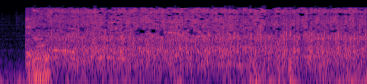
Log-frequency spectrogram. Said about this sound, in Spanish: Este es el aplauso ayer tarde del pueblo de Alpedrete en Madrid.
